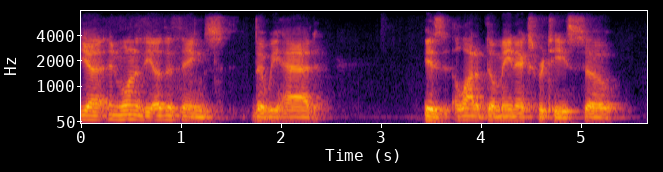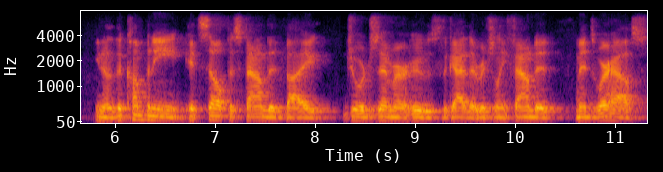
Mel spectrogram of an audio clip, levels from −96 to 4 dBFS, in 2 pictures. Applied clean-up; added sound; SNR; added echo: none; none; none; none.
